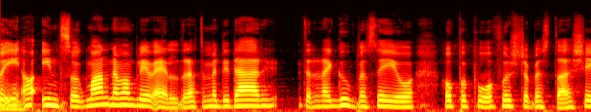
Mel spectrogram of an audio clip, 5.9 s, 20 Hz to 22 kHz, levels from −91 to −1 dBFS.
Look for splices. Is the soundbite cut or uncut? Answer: cut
